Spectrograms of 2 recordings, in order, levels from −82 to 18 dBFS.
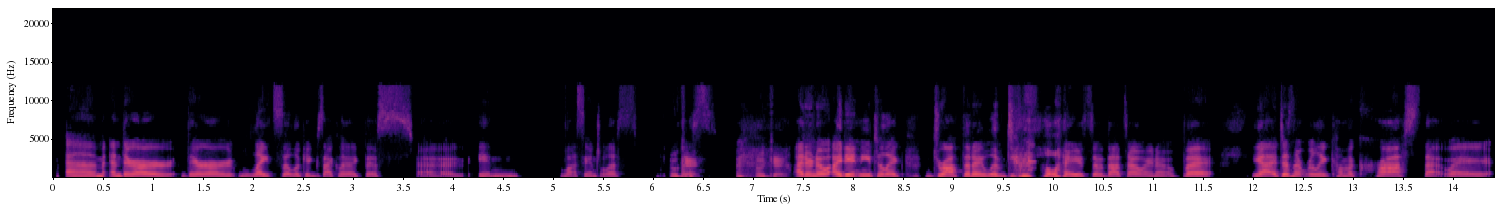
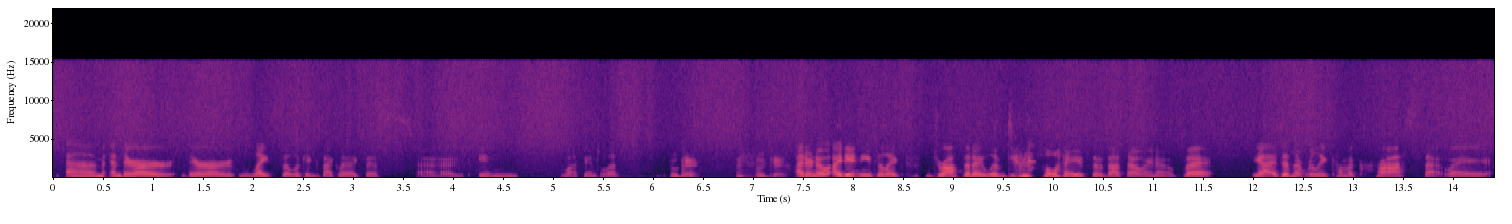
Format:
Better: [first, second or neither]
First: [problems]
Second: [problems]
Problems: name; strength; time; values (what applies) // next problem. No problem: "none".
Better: first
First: none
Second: hiss; loud; throughout; 7 dB below the speech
